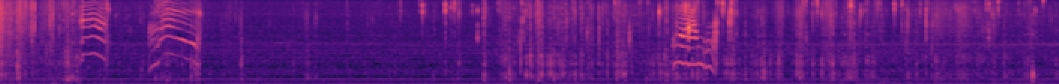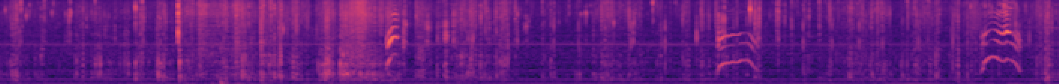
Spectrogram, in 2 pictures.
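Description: A newborn kitten mews with short, high-pitched cries, a few at a time: twice near the start, then now and then, with one more near the end. Between the mews come the rustle and small clicks of hands handling the kitten and a feeding tube on a paper pad.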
